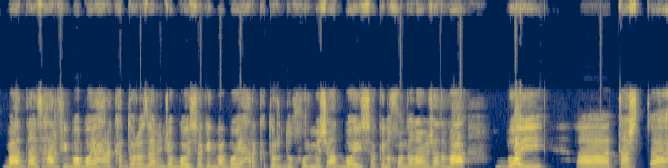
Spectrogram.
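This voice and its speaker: A teacher gives a recorded lesson on Quran recitation rules. They explain patiently, repeat each point, slow down to model the sounds and keep checking that students follow. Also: mid-range voice.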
